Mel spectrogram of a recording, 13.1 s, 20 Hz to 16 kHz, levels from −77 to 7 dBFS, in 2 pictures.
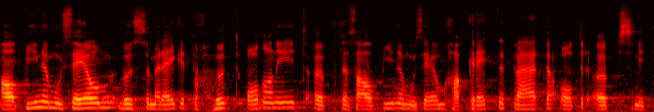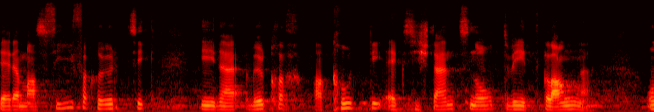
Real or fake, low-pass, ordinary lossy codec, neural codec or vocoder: fake; 14.4 kHz; none; codec, 44.1 kHz, 7.8 kbps, DAC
